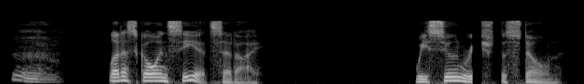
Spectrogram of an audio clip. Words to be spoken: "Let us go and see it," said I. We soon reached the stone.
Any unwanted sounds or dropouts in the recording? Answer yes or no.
yes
